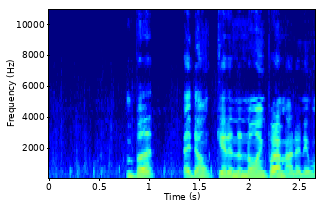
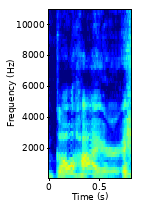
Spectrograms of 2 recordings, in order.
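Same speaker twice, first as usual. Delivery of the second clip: higher, louder mock directing voice; imitated director; 3 semitones higher, 7 dB louder than usual. Director to voice actress, mock pushy call. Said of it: "kept just being like".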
